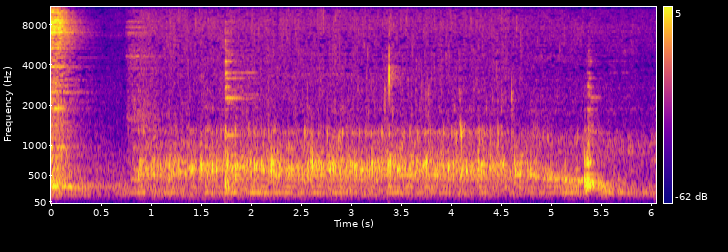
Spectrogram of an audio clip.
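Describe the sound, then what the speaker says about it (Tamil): Tomato kuzhambu simmering in a covered pot, starting with a brief hiss, then a steady low bubbling murmur with occasional soft pops and clicks, close and fairly quiet. "மூடி போட்டு மூடிடலாங்க. ஒரு 7 நிமிஷம் வேகட்டுங்க."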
